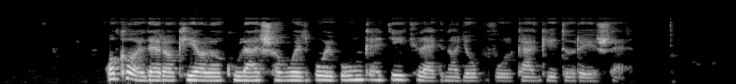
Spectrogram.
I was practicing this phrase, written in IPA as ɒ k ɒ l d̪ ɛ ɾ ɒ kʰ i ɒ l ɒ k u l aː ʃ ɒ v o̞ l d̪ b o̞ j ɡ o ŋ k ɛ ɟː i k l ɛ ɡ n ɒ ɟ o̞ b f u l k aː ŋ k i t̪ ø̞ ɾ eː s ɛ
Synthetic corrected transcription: ɒ k ɒ l d̪ ɛ ɾ ɒ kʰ i ɒ l ɒ k u l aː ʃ ɒ v o̞ l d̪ b o̞ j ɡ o ŋ k ɛ ɟː i k l ɛ ɡ n ɒ ɟ o̞ b v u l k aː ŋ k i t̪ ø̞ ɾ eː ʃ ɛ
